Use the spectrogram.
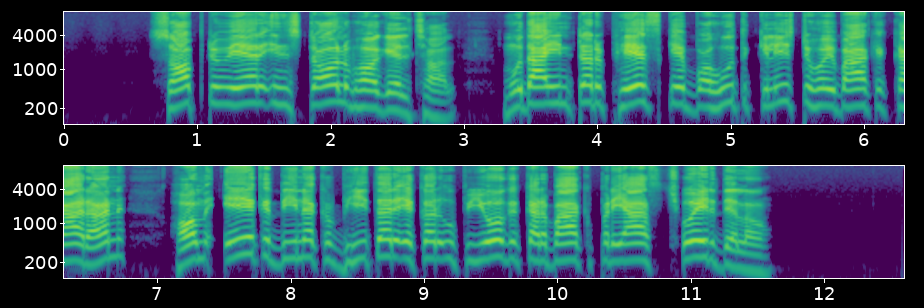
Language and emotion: Maithili, disgusted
